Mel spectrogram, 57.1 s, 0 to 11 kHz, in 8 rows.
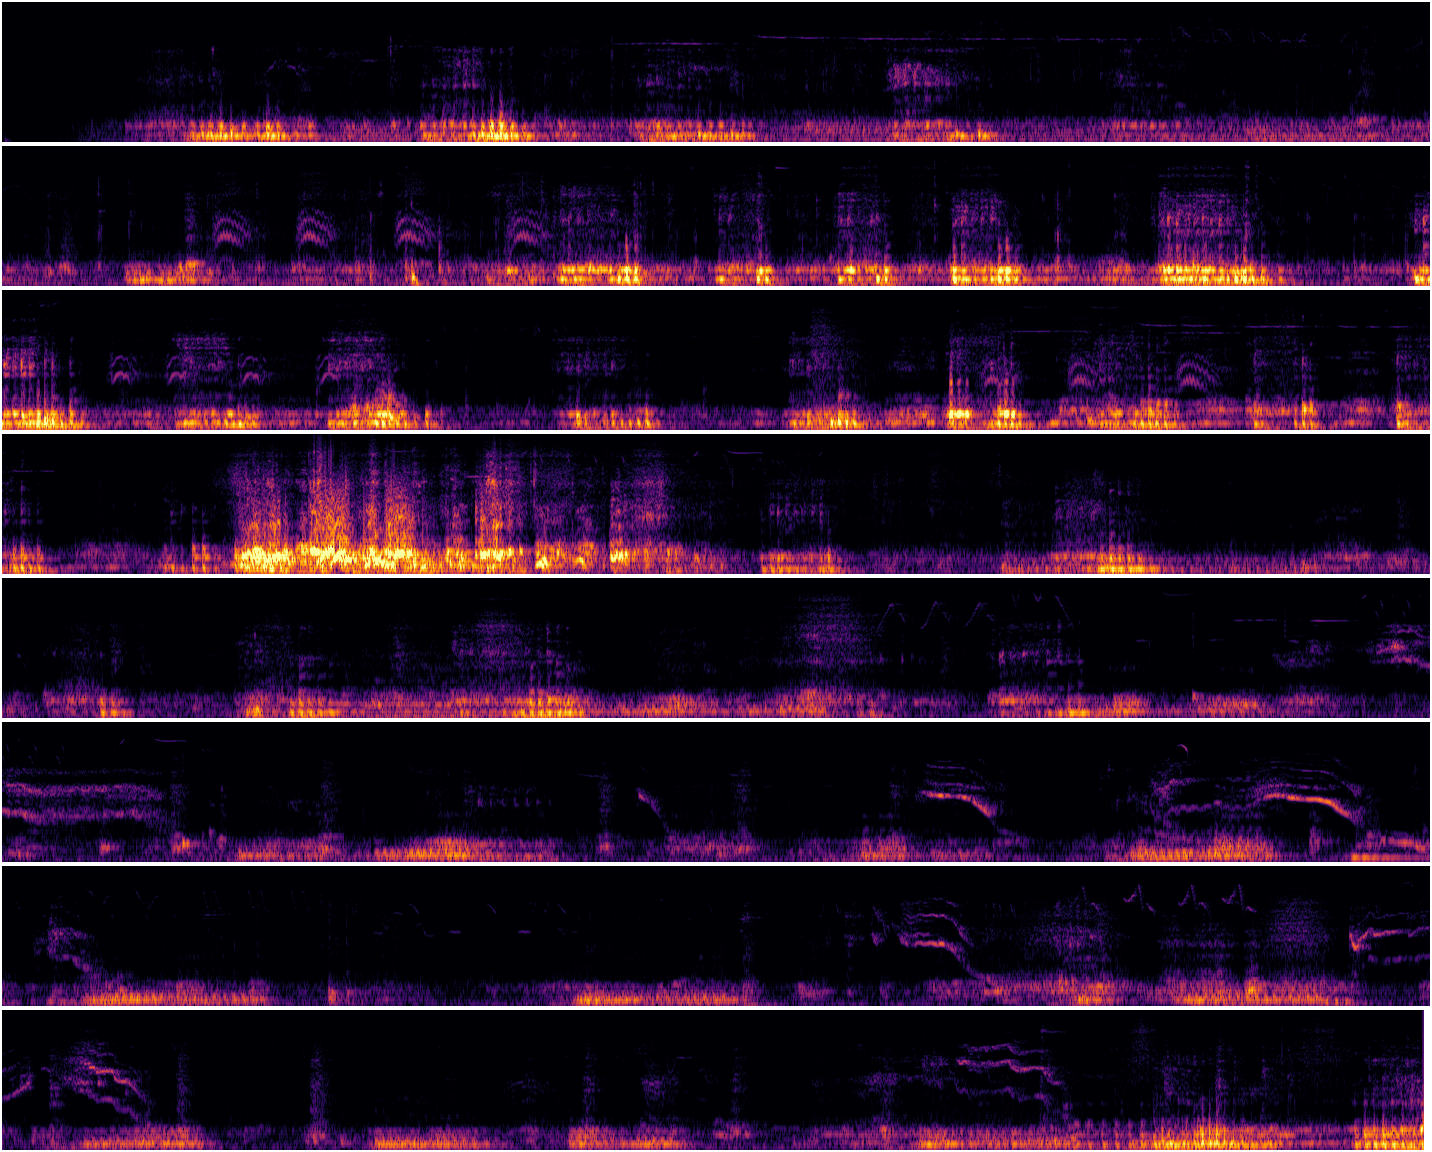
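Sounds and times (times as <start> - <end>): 
lion in cage roaring: 0.6 - 25.8, 26.4 - 44.2, 45.6 - 57.0
birds in background: 1.2 - 21.9, 22.5 - 31.5, 32.4 - 57.0.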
